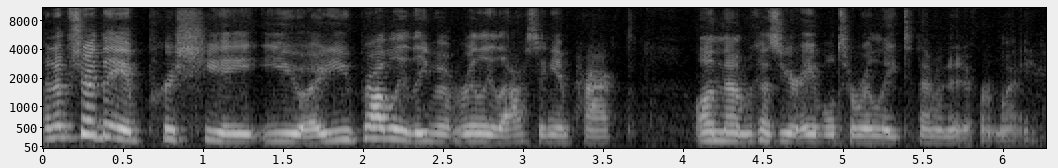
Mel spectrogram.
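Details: Adult woman interviewer; Normal speech.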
